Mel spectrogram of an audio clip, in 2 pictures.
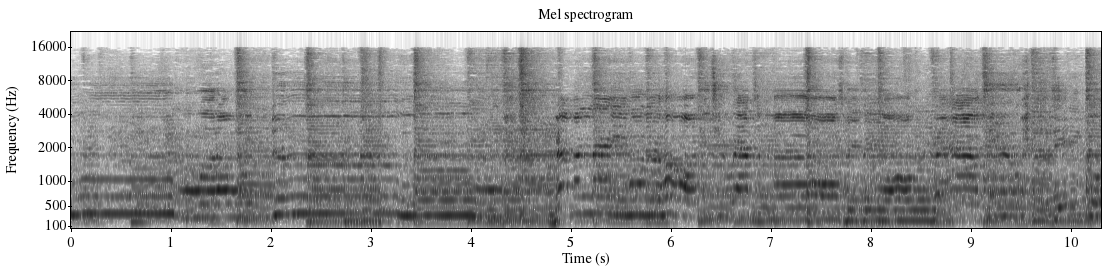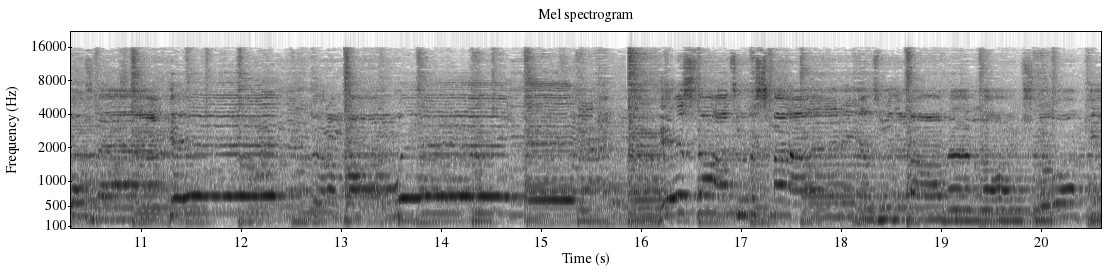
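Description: Steel-string acoustic guitar strummed in a steady rhythm, with a man's wordless vocal lines held and sliding over it at times.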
